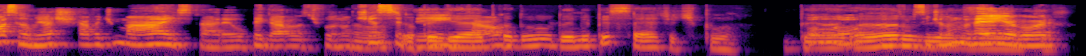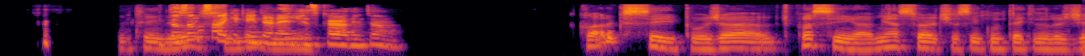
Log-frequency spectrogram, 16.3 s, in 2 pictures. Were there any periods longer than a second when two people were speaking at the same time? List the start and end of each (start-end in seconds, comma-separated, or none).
2.6-4.0, 6.0-8.0, 9.3-10.6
